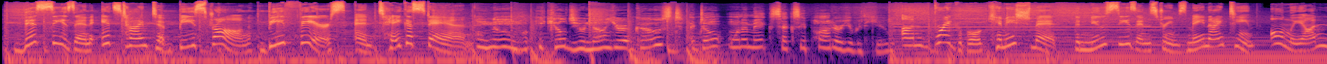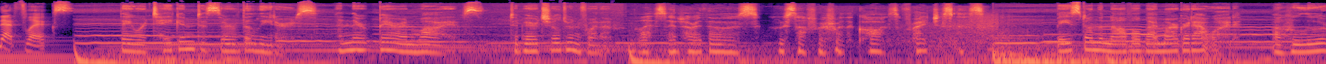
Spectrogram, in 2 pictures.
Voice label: NETWORK PROMO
